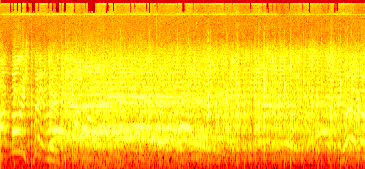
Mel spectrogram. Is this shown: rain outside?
no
